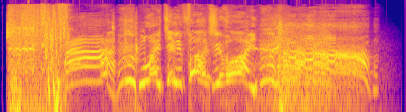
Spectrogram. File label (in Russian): Ааа, телефон живой! Ааа! (очень страшный звонок); Реалтоны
